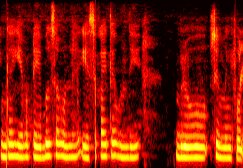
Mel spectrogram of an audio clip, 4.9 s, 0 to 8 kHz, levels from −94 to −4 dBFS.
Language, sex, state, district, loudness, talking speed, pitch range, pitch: Telugu, female, Andhra Pradesh, Visakhapatnam, -26 LUFS, 125 wpm, 190-215 Hz, 200 Hz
